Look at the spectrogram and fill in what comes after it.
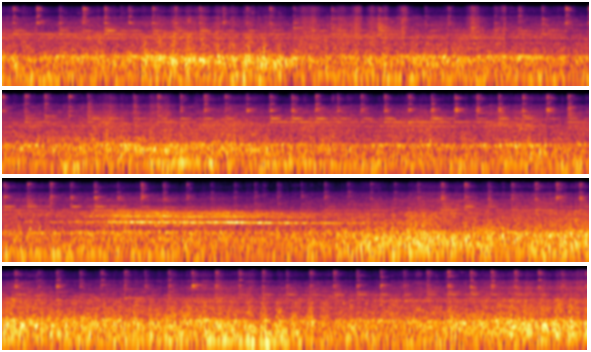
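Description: Freight train of tank cars and gondolas rolling past at speed, with a steady rumble and clatter of wheels on the rails. A brief high tone rises over it a little past the middle.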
